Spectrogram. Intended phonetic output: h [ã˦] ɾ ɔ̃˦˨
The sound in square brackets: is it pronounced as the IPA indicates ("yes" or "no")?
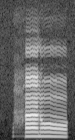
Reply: yes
